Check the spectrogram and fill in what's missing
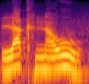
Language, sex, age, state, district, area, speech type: Urdu, male, 18-30, Delhi, South Delhi, rural, spontaneous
